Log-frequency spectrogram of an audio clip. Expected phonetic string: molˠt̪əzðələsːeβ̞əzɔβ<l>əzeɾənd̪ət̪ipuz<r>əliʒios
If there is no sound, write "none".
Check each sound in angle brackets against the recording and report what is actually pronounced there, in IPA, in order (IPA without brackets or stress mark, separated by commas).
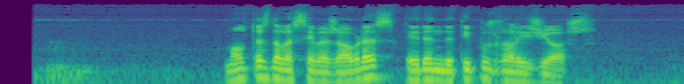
ɾ, r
